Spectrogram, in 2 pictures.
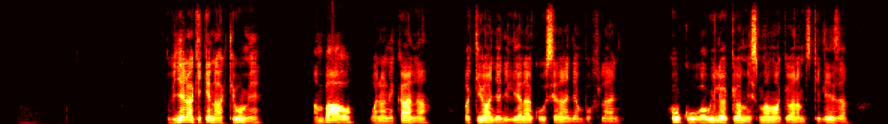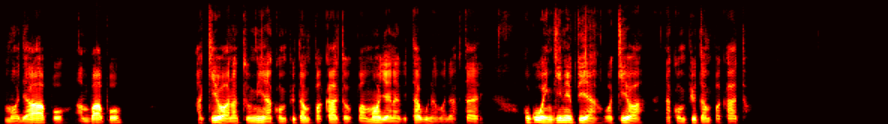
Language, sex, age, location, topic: Swahili, male, 25-35, Dar es Salaam, education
